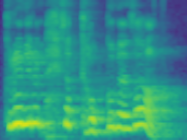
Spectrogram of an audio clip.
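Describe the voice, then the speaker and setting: Middle-aged woman giving lively church testimony. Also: very high-pitched, normal speed, reverberant. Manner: lively storytelling, acting out family dialogues with laughter. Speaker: lay speaker giving a testimony.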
